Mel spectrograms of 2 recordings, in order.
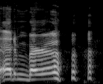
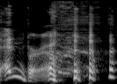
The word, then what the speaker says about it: Edinburgh: Is it Edinburghough, Scotland? Edinburghough probably. You know how good I am at pronouncing things. I mean, it looks like Edinburg. Man, way to call me out. I thought I was doing great on that word. Uh um that was a joke. I definitely know it's pronounced Edinburgh.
